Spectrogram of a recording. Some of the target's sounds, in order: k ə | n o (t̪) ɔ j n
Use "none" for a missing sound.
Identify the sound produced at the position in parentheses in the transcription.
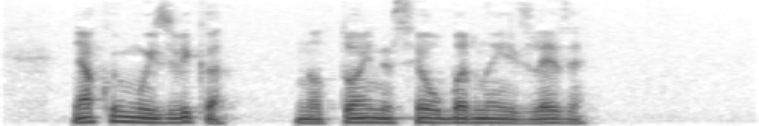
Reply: t̪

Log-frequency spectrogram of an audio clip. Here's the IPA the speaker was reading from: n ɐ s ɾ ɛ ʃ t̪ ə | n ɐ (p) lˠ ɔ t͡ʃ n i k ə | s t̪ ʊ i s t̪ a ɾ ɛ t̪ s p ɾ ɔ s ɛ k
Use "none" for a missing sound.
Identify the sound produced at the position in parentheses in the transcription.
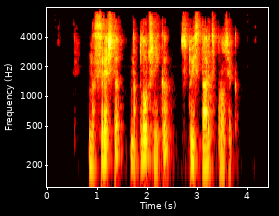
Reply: p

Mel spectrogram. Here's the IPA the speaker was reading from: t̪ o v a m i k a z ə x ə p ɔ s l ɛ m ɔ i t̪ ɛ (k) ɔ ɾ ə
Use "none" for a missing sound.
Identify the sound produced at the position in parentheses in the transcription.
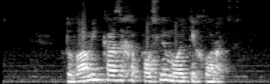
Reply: x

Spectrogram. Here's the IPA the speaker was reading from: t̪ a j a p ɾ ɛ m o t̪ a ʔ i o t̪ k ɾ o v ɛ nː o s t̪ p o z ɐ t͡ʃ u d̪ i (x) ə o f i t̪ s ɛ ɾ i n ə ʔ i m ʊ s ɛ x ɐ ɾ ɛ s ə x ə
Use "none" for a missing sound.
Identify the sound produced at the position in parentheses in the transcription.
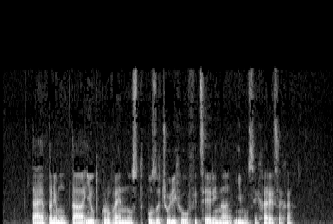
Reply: x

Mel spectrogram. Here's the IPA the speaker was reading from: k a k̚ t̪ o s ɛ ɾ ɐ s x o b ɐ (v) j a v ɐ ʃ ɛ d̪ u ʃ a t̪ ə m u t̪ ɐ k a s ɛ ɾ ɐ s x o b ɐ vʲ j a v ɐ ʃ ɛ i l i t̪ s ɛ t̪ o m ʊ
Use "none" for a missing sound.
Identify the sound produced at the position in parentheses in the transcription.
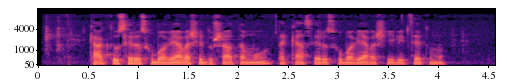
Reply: v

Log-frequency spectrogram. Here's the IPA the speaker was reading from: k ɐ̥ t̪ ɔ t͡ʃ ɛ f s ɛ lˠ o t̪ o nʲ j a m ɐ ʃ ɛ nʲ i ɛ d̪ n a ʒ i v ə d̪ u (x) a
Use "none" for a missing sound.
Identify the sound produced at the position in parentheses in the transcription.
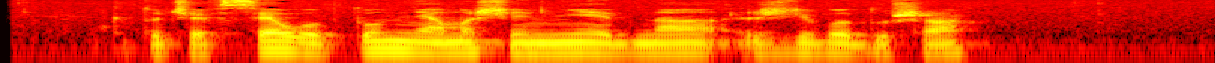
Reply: ʃ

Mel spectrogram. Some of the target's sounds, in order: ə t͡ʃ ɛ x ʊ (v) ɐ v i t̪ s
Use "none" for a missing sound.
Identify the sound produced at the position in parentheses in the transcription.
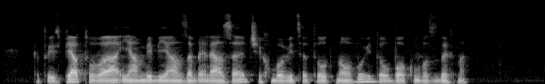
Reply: b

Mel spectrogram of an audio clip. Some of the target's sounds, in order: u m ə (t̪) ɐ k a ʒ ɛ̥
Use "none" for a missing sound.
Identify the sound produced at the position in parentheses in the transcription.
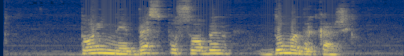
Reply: d̪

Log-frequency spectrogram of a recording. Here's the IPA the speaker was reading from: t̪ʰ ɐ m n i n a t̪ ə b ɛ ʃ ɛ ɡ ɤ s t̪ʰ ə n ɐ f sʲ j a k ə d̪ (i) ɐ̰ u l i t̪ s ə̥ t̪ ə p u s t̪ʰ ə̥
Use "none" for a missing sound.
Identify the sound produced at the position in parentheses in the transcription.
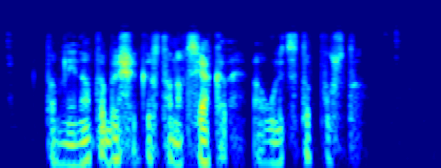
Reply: ɛ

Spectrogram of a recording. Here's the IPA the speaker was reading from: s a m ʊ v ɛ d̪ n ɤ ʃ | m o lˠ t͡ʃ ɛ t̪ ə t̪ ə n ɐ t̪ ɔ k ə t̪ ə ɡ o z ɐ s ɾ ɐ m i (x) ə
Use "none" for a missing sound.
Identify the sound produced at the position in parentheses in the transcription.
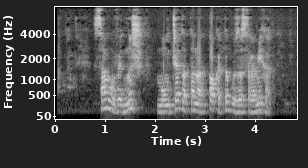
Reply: x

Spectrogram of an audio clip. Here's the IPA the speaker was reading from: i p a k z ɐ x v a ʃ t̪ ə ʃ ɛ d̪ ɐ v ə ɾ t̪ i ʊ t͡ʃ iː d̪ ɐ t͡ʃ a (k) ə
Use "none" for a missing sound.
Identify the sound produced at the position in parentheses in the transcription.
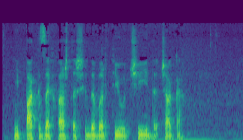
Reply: k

